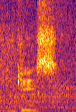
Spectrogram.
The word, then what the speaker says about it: geas: know the GEOS and the name which is not how you pronounce it it's just called geese however if you pronounce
